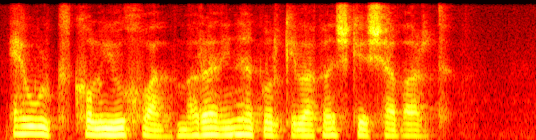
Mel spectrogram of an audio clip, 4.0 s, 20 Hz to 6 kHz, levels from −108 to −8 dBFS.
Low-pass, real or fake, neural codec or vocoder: 5.4 kHz; fake; codec, 16 kHz in and 24 kHz out, 0.6 kbps, FocalCodec, streaming, 2048 codes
